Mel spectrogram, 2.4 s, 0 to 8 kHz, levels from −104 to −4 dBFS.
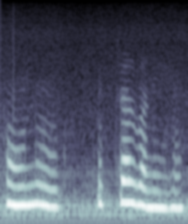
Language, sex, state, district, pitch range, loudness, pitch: Hindi, female, Madhya Pradesh, Bhopal, 220-265 Hz, -11 LUFS, 255 Hz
